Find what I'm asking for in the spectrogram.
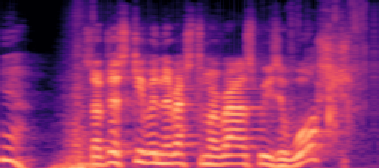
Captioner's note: air whooshing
